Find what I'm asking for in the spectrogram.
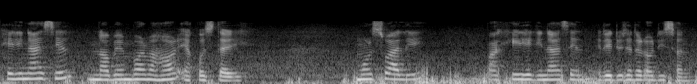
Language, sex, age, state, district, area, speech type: Assamese, female, 30-45, Assam, Nalbari, rural, spontaneous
